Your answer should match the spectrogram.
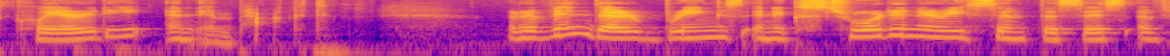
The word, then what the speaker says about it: Ravinder: I'm very much looking forward to the interview and I really appreciate the fact that you're pronouncing my name totally perfectly Indian style.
